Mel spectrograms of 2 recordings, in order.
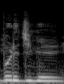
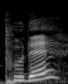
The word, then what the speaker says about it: budae: Booty. Is that it? Booty. Booty jiggy. So how do you say it? It's pude. Oh, poo. Poo. But it's spelled with a B.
